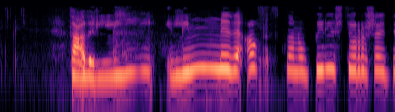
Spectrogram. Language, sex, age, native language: Icelandic, other, 12, Icelandic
